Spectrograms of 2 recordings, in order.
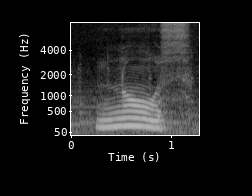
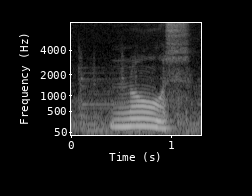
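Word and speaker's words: нос: Sample Russian word we have here nose, nose, which means nose.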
